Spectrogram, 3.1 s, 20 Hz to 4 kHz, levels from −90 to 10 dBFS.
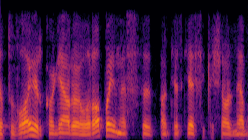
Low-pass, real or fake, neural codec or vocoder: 3.6 kHz; fake; codec, 16 kHz in and 24 kHz out, 2.2 kbps, FireRedTTS-2 codec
